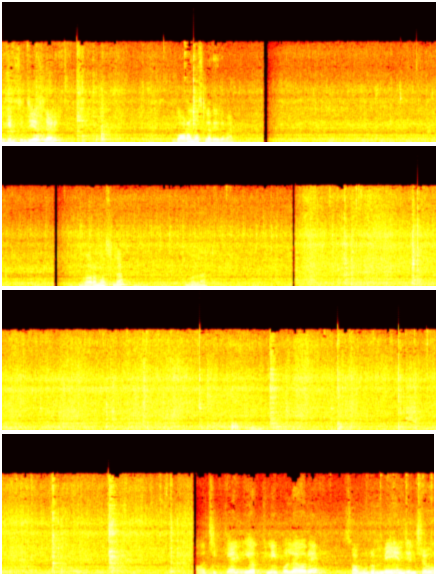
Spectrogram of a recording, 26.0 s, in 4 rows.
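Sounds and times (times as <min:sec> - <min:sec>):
food sizzling in oil: 0:00.0 - 0:26.0
metal spatula scraping pot: 0:11.0 - 0:22.4.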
